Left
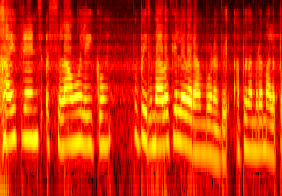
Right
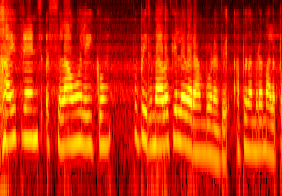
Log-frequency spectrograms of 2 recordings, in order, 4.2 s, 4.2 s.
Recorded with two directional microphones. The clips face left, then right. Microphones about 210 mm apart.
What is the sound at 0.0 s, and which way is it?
A woman's voice, 45° left (ahead or behind).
